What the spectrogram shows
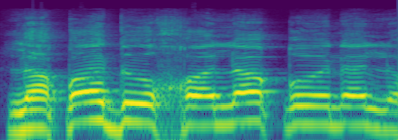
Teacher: دال کے اوپر جزم میں قلقلہ ہوگا، آواز ٹکر کھا کے الگ ہو جائے گی ۔ لقد خلقنا، خا نکالیں گے، بڑا قاف نکالیں گے، نل،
